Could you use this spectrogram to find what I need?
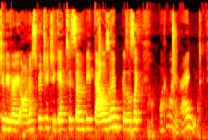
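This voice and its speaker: Speaking in a Gujarati accent, a woman uses a high voice and fairly even intonation. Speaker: author and clinical scientist. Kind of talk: interview.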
